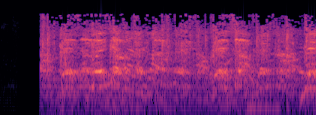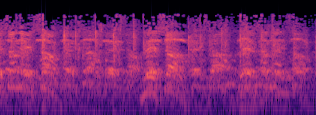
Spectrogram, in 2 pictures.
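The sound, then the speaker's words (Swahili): Crowd singing and ululating at the UDPS party headquarters in Kinshasa, with many voices chanting in rhythm and high trilling ululations rising above the sustained roar. “Hasira iligeuka kuwa nyimbo na vigelegele kwenye makao makuu ya UDPS baada ya Felix Tshisekedi kutangaza kwamba amejiondoa kwenye mkataba wa Geneva”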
